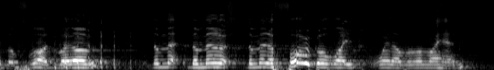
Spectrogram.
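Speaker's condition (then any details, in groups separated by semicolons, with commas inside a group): Cerebral palsy; mixed quadriplegic type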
